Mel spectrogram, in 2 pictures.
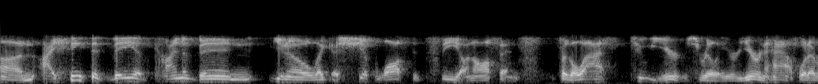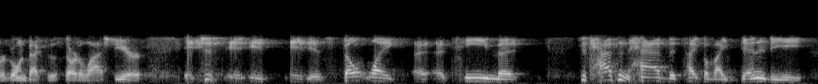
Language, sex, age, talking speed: English, male, 40-59, 215 wpm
